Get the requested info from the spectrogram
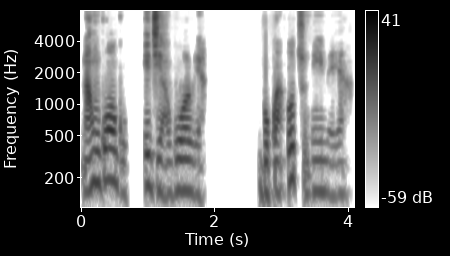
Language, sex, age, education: Igbo, female, 30-45, tertiary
